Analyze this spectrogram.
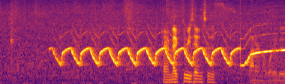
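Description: An ambulance siren yelps rapidly.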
